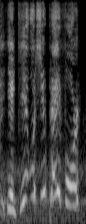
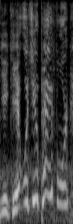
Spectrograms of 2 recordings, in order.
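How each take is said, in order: First: "You get what you pay for" higher, slow, pressing on "pay"; slow emphatic repeat. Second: Said in the usual way. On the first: Shown as a demonstration. To fans, repeating the proverb slowly for emphasis. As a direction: hammer the proverb home. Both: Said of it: "you know the old saying".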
